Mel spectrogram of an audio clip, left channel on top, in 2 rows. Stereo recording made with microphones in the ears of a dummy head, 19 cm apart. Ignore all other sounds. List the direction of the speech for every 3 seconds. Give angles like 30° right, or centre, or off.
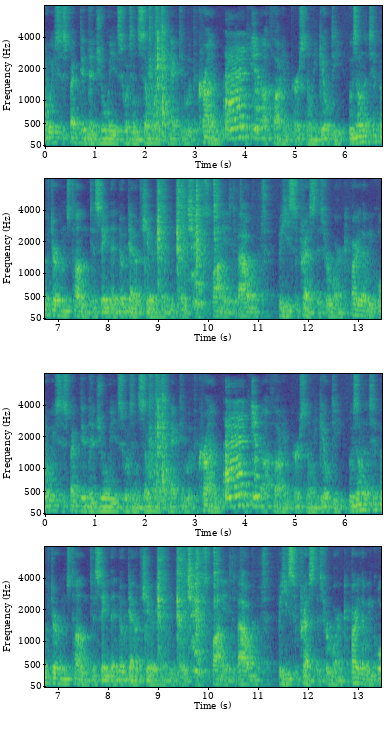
60° left, 40° left, 10° left, 30° right, 50° right.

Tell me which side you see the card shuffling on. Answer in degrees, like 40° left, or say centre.
20° left.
